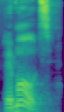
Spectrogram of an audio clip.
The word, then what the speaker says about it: remote: so it's wrong pronunciation the right way to pronounce the word remote is simply remote as denoted so the r sound and short e sound give us re and then m sound o sound and to sound give modes.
